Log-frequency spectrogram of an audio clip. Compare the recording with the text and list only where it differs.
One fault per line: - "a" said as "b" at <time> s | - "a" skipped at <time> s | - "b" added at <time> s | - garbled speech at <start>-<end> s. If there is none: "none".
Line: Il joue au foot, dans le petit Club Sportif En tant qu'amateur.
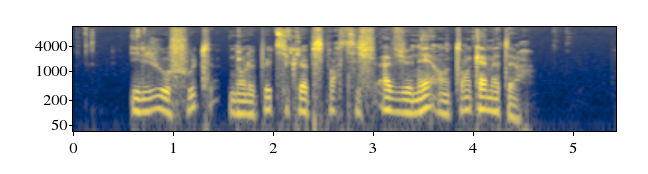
- "Avionnais" added at 3.0 s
